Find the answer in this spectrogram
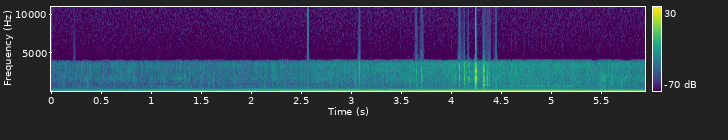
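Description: Lotus Exige sports car engine driving past close by: the low rumble grows louder to a peak about four seconds in, then fades as it goes by. A few sharp clicks come just before the peak.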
